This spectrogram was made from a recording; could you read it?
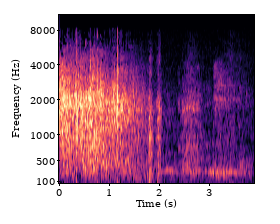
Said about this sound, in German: Okay, danke. Ein Applaus für ihn.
